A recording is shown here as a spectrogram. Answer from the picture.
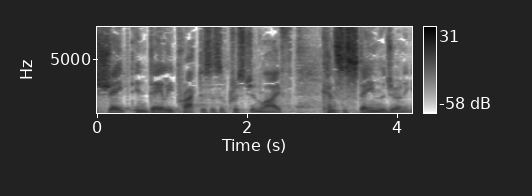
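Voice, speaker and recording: Noticeable room echo and clear background noise around a man's speech at a middling speed. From England, Liverpool. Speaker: pastor and church leadership trainer. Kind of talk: lecture delivered through an interpreter. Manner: speaks in short segments paused for interpretation.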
